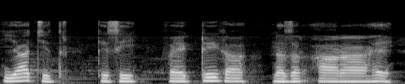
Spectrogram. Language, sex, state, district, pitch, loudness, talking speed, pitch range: Hindi, male, Uttar Pradesh, Lucknow, 140 Hz, -14 LUFS, 135 wpm, 135-145 Hz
